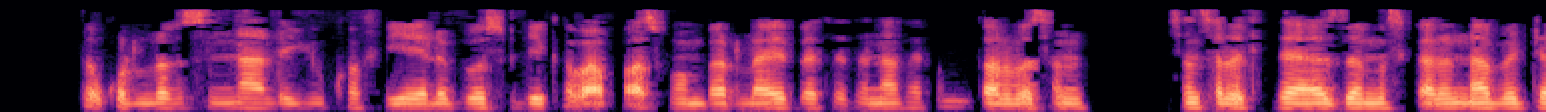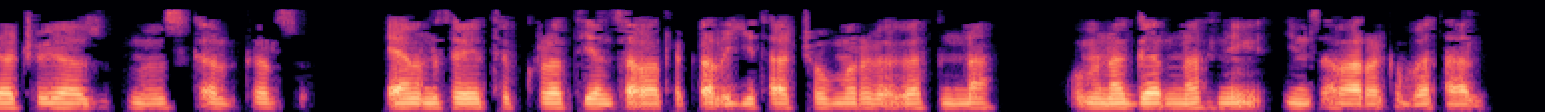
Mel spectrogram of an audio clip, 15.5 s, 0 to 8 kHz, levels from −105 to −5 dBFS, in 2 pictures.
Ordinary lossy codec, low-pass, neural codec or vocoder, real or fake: MP3, 24 kbps; 7.2 kHz; vocoder, 22.05 kHz, 80 mel bands, WaveNeXt; fake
